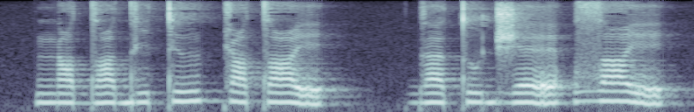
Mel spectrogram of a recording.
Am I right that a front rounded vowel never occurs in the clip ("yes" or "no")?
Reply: yes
